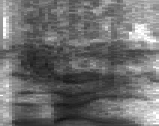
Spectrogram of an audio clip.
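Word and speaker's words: زاي: ro tapi dikasih titik satu di atasnya namanya Zai bunyinya mirip huruf Jim atau J atau J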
